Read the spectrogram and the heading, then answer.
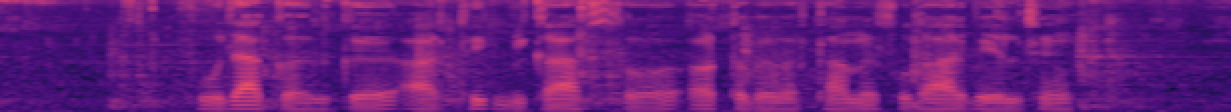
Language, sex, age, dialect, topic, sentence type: Maithili, male, 18-24, Bajjika, banking, statement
